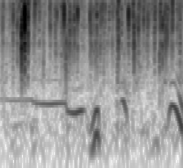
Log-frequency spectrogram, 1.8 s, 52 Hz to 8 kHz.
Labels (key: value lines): label: biophony, cascading saw
recorder: SoundTrap 600 or HydroMoth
